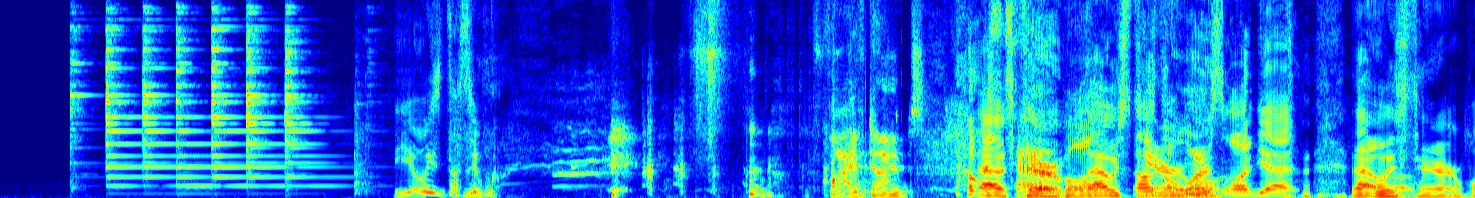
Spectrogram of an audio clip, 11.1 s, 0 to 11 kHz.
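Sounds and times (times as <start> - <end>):
hand bell ringing: 0.6 - 2.9
speech: 3.0 - 3.9, 5.2 - 11.0
laughter: 3.2 - 10.6.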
